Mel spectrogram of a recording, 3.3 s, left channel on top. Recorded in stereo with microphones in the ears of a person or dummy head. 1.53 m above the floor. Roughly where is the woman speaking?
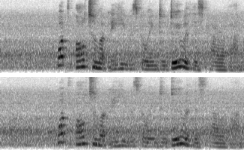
Left.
